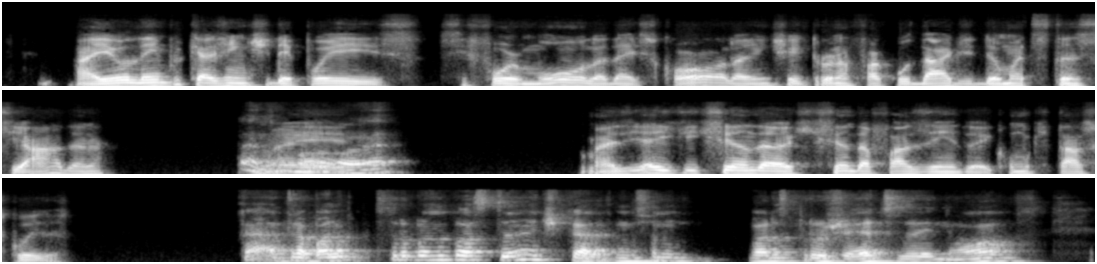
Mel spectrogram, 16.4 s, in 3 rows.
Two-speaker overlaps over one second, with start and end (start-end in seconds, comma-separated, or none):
none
